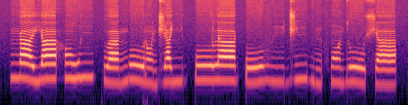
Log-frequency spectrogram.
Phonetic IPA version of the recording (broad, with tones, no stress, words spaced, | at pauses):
ŋaː˦˨jaː˦hɔ̃˦ wiː˦kʷaː˨ŋoː˦˨ɾɔ̃˨ d͡ʒa˧ɲə˧ k͡poː˧laː˧k͡poː˨˦ viː˧d͡ʒiː˦bĩ˨ fɔ̃˧doː˦˨ ʃa˧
